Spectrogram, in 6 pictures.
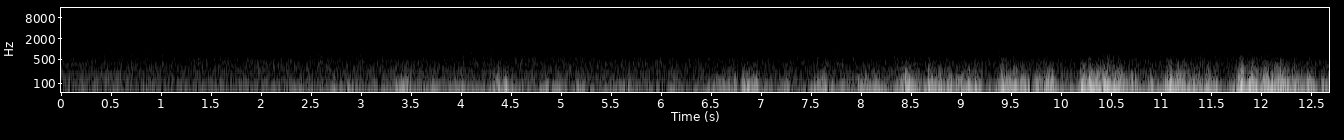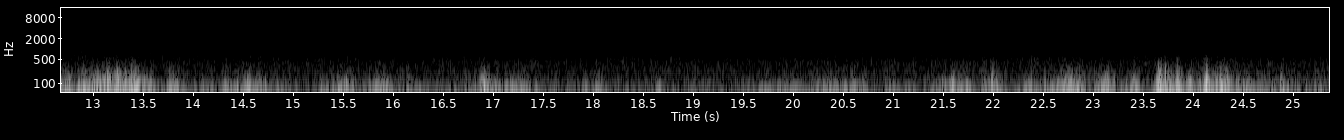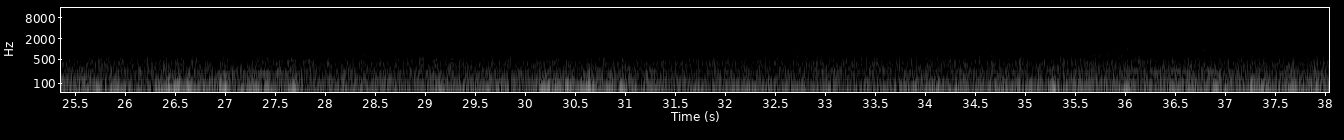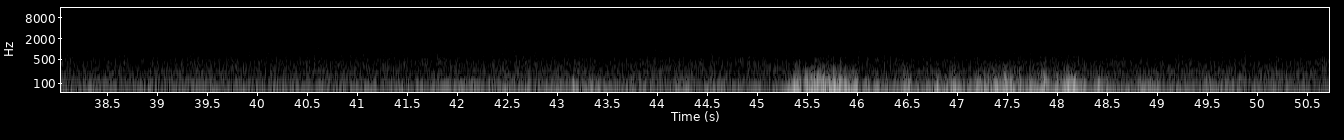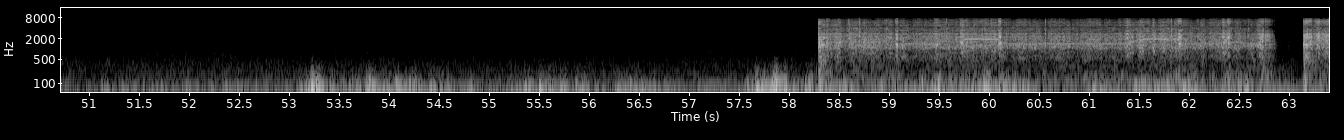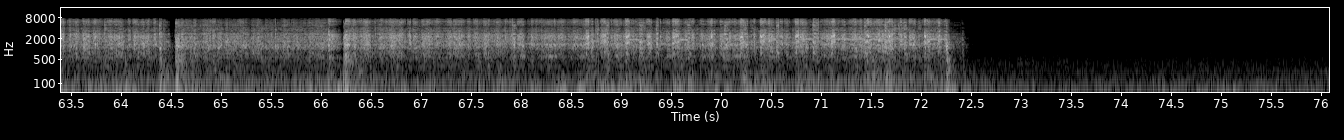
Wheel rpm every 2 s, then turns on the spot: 0, 0, 0, 0, 0, 0, 0, 0, 0, 0, 0, 0, 0, 0, 0, 0, 0, 0, 0, 0, 0, 0, 0, 0, 0, 0, 0, 0, 10, 90, 90, 80, 90, 90, 90, 90, 10, 0.
none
